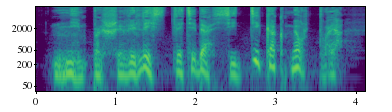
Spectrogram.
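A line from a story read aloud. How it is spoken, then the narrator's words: Snakelike hiss. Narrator (Russian): прошипела по-змеиному Аграфена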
